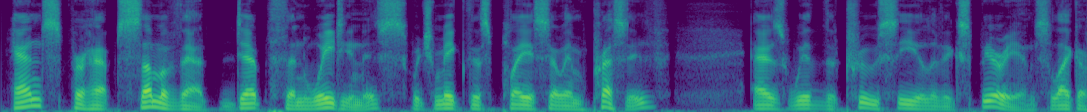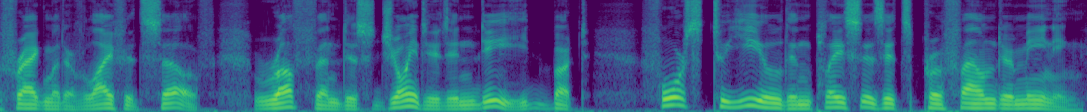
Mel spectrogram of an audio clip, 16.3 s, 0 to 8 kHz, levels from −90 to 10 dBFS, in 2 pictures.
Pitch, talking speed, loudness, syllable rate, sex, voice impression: 100 Hz, 145 wpm, -18 LUFS, 4.1 syllables/s, male, very masculine, slightly old, very thick, very tensed, very powerful, bright, slightly soft, slightly muffled, fluent, raspy, cool, intellectual, refreshing, very sincere, very calm, very friendly, reassuring, very unique, elegant, very wild, sweet, very lively, kind, slightly intense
